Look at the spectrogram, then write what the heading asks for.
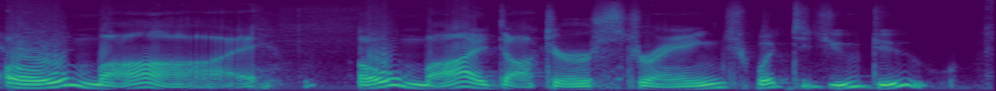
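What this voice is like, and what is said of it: Imitates another person's voice. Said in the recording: “that was actually a halfway decent ... That was impression. Your best impressionation that we've had in a long, long time.”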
